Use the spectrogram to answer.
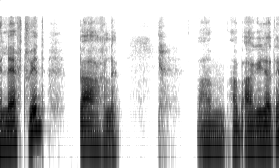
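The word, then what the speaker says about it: parlent: Right, E एन टी को हम ओ या ए ऐसा कुछ प्रोनाउंस नहीं करेंगे। We would just pronounce it एज पार्ल, because E हैज अ साइलेंट sound in French.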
